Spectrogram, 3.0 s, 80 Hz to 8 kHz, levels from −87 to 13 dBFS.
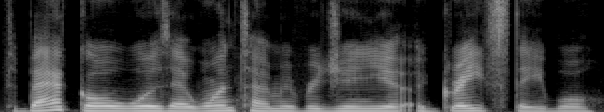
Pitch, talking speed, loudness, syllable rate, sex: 170 Hz, 200 wpm, -17 LUFS, 5.4 syllables/s, female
